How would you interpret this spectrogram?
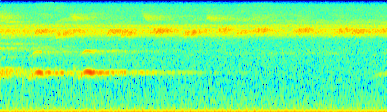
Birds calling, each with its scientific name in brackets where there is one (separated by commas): Amazonian Grosbeak (Cyanoloxia rothschildii), White-throated Toucan (Ramphastos tucanus)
